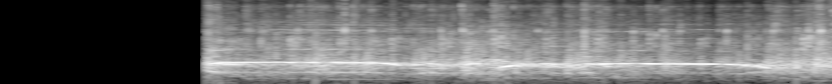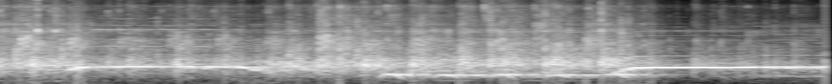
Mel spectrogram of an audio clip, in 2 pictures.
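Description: Audience clapping and cheering, starting suddenly about a second in, with long held vocal cheers sustained over the dense clapping.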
